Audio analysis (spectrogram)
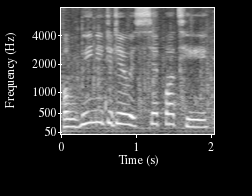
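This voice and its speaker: A woman playing a self-possessed young noble boy with a measured, formal manner in an anime-style manga dub. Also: fairly high pitch, lively intonation, background noise, lightly acted. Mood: calm, certain. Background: music.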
